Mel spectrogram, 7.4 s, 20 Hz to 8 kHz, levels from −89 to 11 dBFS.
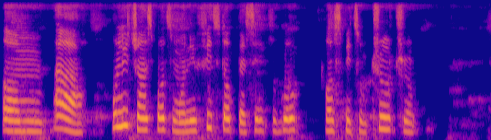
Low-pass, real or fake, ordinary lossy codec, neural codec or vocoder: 7.2 kHz; fake; none; vocoder, 22.05 kHz, 80 mel bands, WaveNeXt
